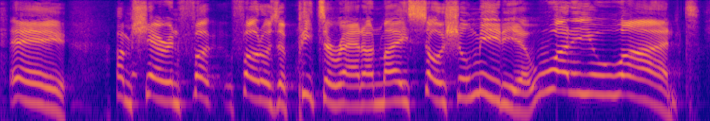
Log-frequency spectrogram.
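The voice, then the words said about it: Bad put-on New York accent. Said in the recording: “your New Yorker accent fucking sucks”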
